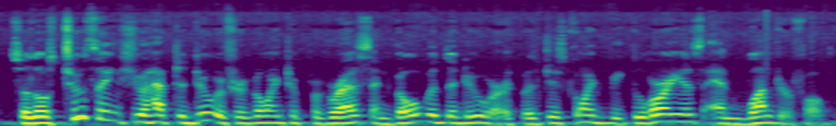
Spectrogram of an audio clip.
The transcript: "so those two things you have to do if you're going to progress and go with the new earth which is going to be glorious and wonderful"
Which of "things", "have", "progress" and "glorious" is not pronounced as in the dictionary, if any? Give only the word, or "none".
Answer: have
